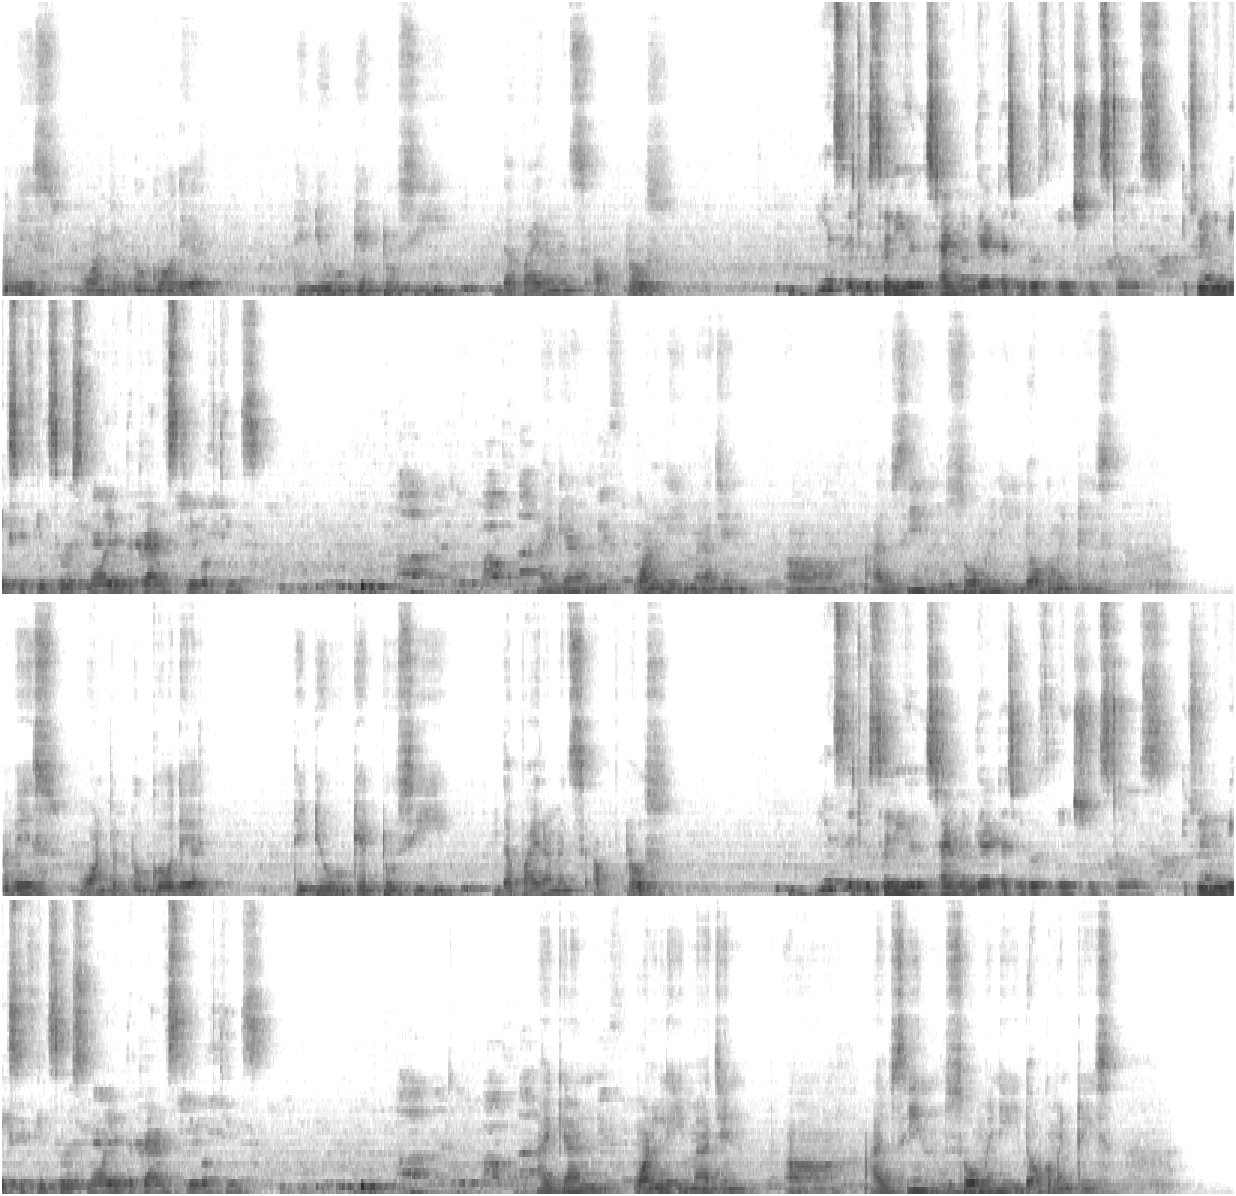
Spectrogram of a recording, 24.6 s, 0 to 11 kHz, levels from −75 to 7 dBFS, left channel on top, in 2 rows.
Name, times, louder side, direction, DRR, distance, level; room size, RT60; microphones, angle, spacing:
voice 1, 0.0-2.1 2.9-4.6 4.9-6.6 17.6-24.0, right 2 dB, 85° right, 1.8 m, -25 dB
voice 2, 8.1-11.6 11.9-14.8 15.3-16.0 16.2-17.6 18.3-18.4 18.8-18.9 21.7-21.8, left 1 dB, 20° left, 1.1 m, -22 dB
12.5 x 8.4 x 2.5 m
head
